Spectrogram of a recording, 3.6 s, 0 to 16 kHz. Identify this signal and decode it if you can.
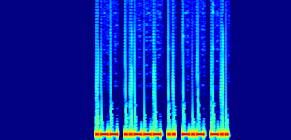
Morse code, heard as a keyed tone, about 40 wpm, 700 Hz. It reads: W2IKD
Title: USA Call Signs - 5 Characters - 2x Character Spacing - 40wpm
